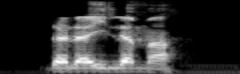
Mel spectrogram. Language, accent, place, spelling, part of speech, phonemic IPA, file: French, France, Lyon, dalaï-lama, noun, /da.la.i.la.ma/, LL-Q150 (fra)-dalaï-lama.wav
- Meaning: Dalai Lama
